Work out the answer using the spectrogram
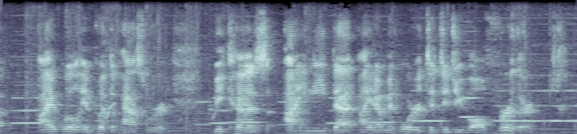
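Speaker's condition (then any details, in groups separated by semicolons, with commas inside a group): No condition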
